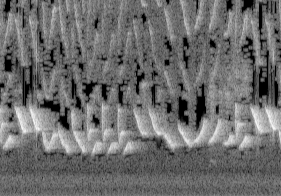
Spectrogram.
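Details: Songbird pouring out quick, high, slurred chirps in an unbroken sequence, the notes bending up and down in pitch, with a steady low background hum.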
